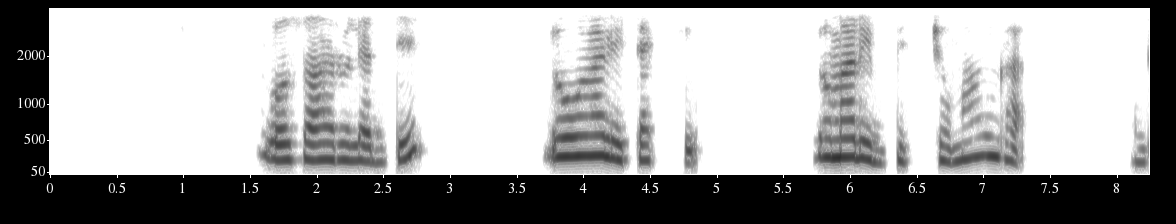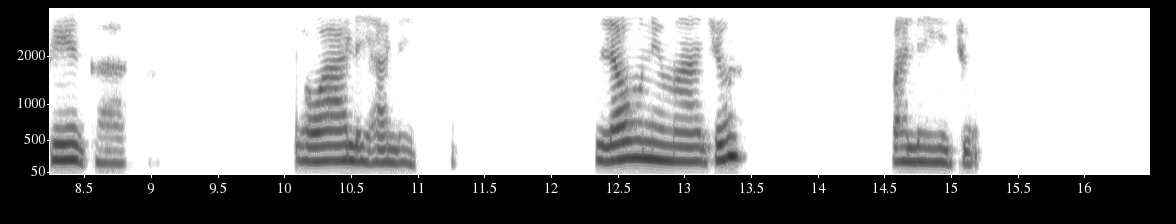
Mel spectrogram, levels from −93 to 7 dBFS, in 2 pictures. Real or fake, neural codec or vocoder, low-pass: fake; codec, 16 kHz, 4 kbps, X-Codec, WavLM features, trained on Multilingual LibriSpeech; 3.6 kHz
